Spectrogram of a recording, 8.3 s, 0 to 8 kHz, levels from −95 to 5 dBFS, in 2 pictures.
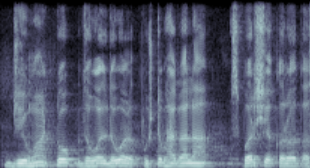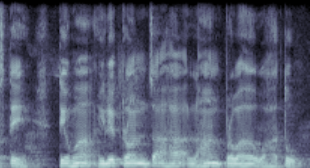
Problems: background sounds at intervals, background conversations at intervals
